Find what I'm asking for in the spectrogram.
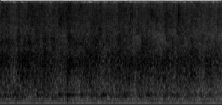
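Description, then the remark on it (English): An audience claps hands to thank the Lord during a sermon, a steady, dense wash of applause that holds at an even level for the full few seconds, with no voices standing out. “Would you clap your hands and thank the Lord for that?”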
